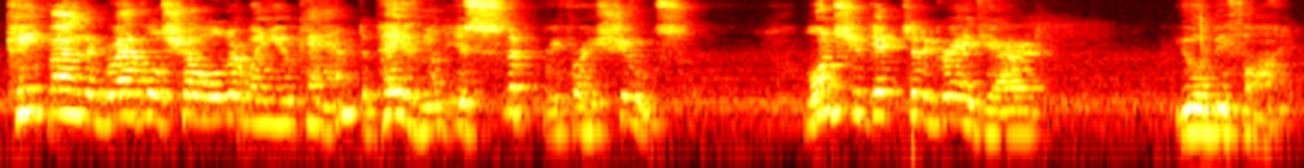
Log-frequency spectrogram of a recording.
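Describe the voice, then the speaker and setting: A man's voice: sits high, animated, sharp tone, full character voice. Man reading as stern father, echoey room. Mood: cautious, instructive. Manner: firm, instructive, measured. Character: stern, cautious father instructing his young son. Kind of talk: storybook reading. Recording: echoey room, distant mic, faint noise.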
